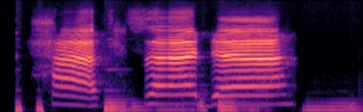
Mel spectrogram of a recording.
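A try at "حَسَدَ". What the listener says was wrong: Masih di huruf sin. Hasad tidak ada tasjid ya, Mi.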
